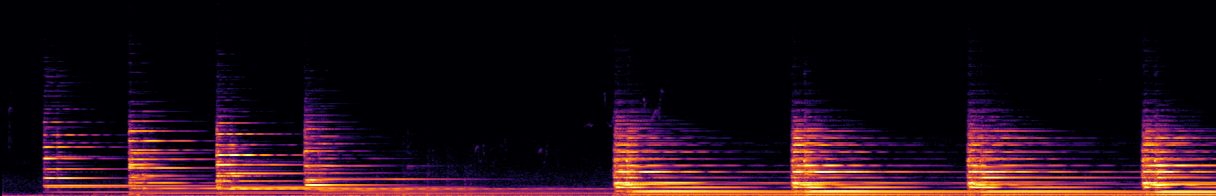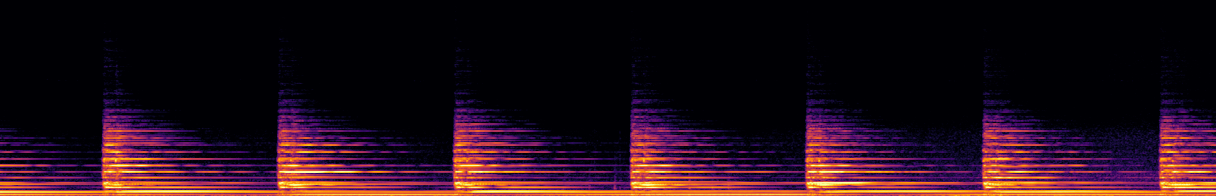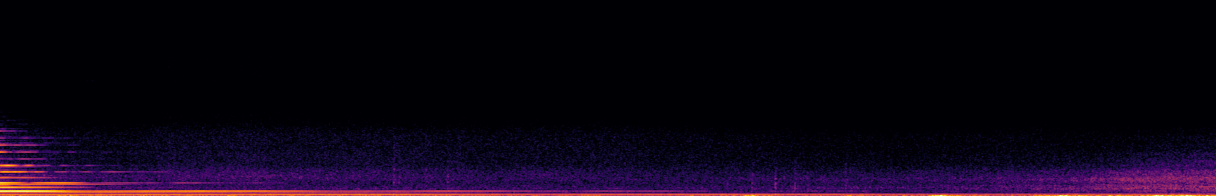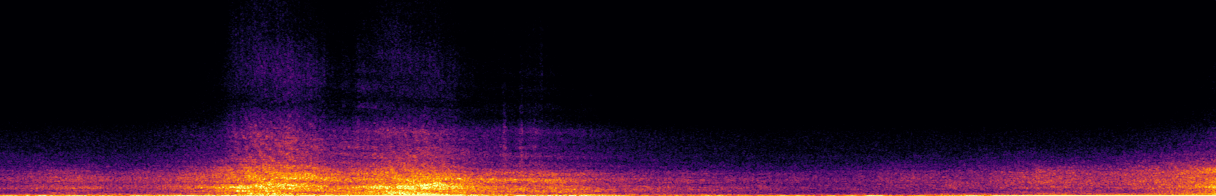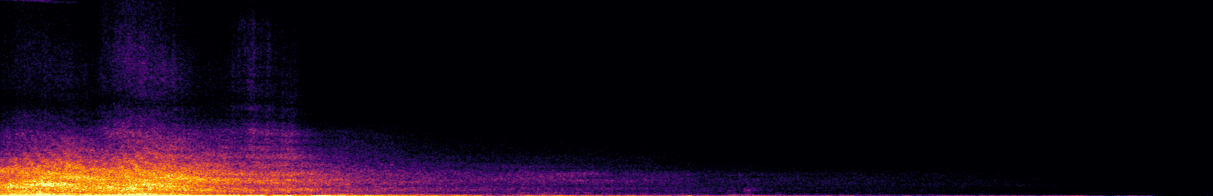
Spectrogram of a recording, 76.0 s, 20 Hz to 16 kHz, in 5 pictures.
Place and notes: {
  "title": "marnach, church, bells",
  "date": "2011-09-13 17:46:00",
  "description": "At the Haaptstrooss in Marnach. The 11 o clock church bells and some cars passing by on the busy main road. Recorded on a windy summer morning.\nMarnach, Kirche, Glocken\nAuf der Haaptstrooss in Marnach. Die 11-Uhr-Glocke läutet und einige Autos fahren auf der verkehrsreichen Hauptstraße vorbei. Aufgenommen an einem windigen Sommermorgen.\nMarnach, église, cloches\nSur la Haaptstrooss à Marnach. Le carillon de 11h00 sonne et quelques voitures passent sur la route principale animée. Enregistré un matin d’été venteux.",
  "latitude": "50.05",
  "longitude": "6.06",
  "altitude": "518",
  "timezone": "Europe/Luxembourg"
}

